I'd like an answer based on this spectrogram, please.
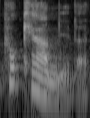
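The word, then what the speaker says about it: תוכחה: 책망을 안 들으면 안 되는데 이 책망은 토케하거든요. 토케하. 토카이하우라고도 하고요. 음력은 케이하우라고도 하고요. 발음은 토케하입니다.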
